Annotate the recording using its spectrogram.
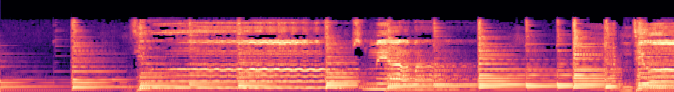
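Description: A worship song on strummed acoustic guitar, with new chords struck about once a second and a voice singing over them.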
